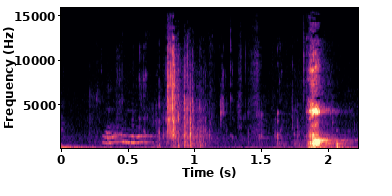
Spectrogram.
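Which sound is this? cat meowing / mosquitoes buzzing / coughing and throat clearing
cat meowing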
